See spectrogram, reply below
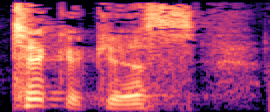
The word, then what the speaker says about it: Tychicus: Starts off Tychicus, which actually the CH there is pronounced like a K. So we have Tychicus, a beloved brother, faithful minister, and fellow servant in the Lord, will tell you all the news about me.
